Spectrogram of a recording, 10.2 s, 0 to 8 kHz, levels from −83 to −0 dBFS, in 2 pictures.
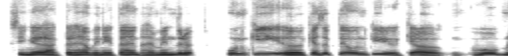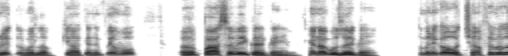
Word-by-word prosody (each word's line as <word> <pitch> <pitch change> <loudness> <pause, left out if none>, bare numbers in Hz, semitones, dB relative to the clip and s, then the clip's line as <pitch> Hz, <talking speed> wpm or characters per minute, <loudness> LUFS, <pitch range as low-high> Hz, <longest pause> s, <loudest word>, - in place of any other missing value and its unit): Senior 135 +1 +2
actor 130 +1 -2
हैं, 130 +1 +1
अभिनेता 120 +1 -1
है 135 +1 +1
धर्मेंद्र 125 +3 0 0.4
उनकी 185 +3 -4 0.2
अ, 130 -2 +4
कह 145 - +1
सकते 150 +5 -3
हैं, 175 - -1
उनकी 155 -3 -1
क्या 130 -2 +2 0.5
वो 155 +3 +2
मृ 140 +1 0
मतलब 120 -3 -1
क्या 115 -1 -2
कहते 120 +7 -5
हैं 175 - -1
वो 180 +2 -2 0.5
अ, 130 +2 +4
पास 140 +2 +4
अवे 150 0 +5
कर 115 - +2
गए 110 - -1
हैं, 105 0 -6 0.2
है 155 - -1
ना 170 0 +4
गुजर 135 0 +5
गए - - -2
हैं।" 105 -1 -14 0.4
तो 185 - -10
मैंने 180 0 -1
कहा 180 0 +5
ओह - - +6
अच्छा! 265 +1 -4
फिर 235 - +1
मेरे 235 0 +6
140 Hz, 225 wpm, -15 LUFS, 125-160 Hz, 0.5 s, ओह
